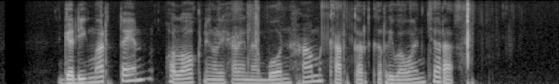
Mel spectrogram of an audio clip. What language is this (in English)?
Sundanese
